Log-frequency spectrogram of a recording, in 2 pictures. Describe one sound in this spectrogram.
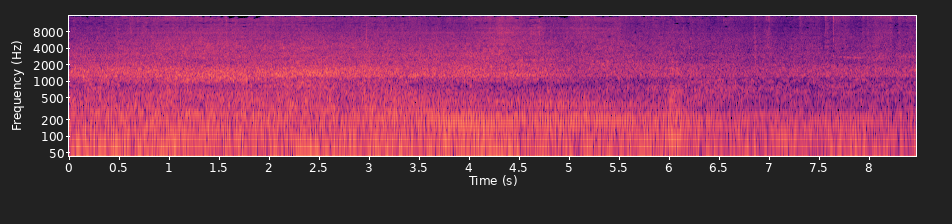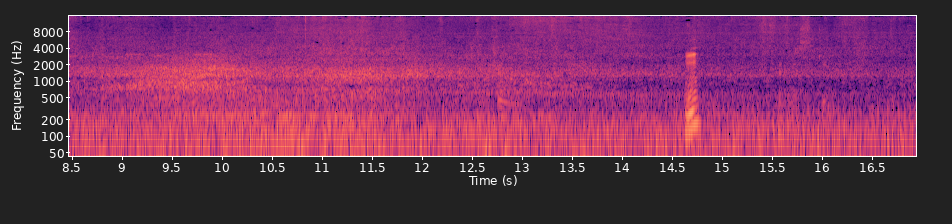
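Running footsteps patter on a paved path.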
